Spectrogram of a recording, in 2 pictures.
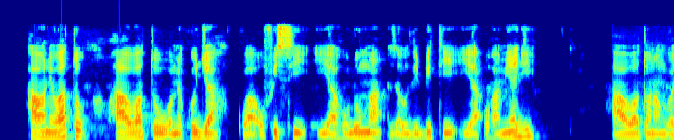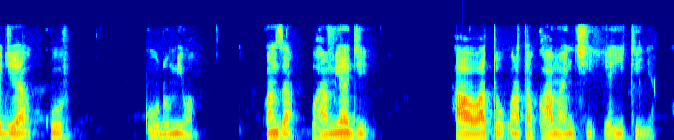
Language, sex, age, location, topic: Swahili, male, 18-24, Wajir, government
